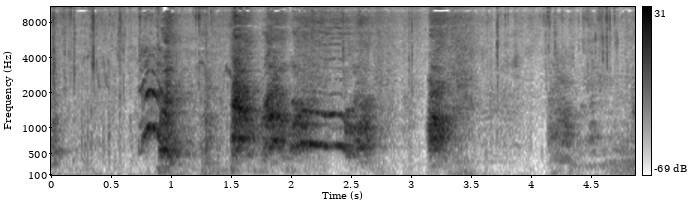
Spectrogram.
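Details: Stray mother dog on a farm in Cambodia, guarding her puppy as a boy hands it food and wanting to bite him: two drawn-out, harsh, growling barks in quick succession, then a short sharp one and a softer trailing grunt.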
